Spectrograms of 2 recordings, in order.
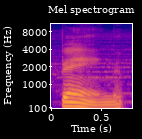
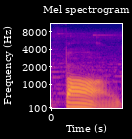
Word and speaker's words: Fong: Now, anyhow, let's see, Fei and Fong, because it's not Fei and Fang, it's Fei and Fong, or Fong.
